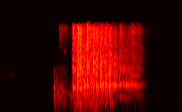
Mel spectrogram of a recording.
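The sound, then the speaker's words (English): Percentile dice rolling on a table: a short clatter with a light first tap, then about a second of dense rattling and tumbling that stops abruptly. Nothing else is heard. “Oh. Both zeros is probably the worst roll I could have.”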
